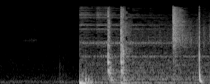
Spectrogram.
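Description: Electronic transition sound effect: after near silence, it starts suddenly about a second in, with several sharp hits over held bright tones.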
